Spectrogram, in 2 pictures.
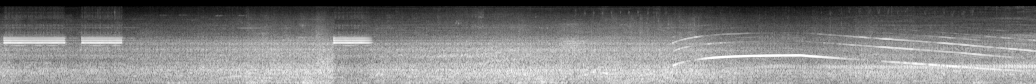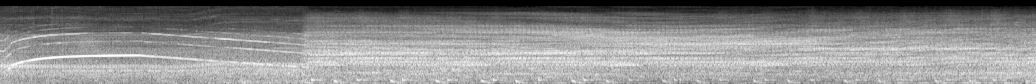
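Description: Siren from an RC model fire truck's sound unit: two slow wails, each rising quickly and then falling away over about five seconds. A few short high beeps come in the first seconds.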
